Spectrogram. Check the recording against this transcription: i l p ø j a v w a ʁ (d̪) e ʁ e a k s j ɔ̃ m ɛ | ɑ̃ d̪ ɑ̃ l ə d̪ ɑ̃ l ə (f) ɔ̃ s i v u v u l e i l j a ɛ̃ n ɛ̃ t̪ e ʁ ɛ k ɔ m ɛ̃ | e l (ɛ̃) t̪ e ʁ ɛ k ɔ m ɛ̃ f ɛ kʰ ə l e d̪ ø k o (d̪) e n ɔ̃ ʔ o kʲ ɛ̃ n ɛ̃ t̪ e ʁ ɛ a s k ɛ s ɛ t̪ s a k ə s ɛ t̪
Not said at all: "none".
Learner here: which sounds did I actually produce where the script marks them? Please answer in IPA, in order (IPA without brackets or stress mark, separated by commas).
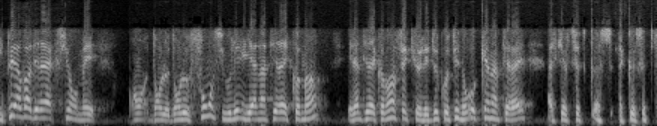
d̪, f, ɛ̃, t̪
